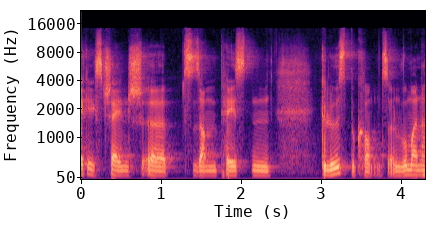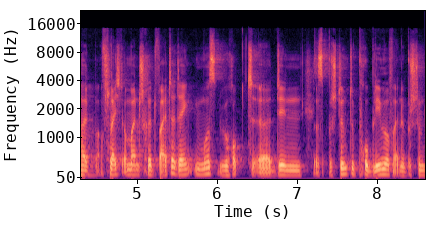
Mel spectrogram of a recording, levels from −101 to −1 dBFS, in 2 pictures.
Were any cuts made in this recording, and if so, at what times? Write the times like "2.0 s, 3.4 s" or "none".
7.2 s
